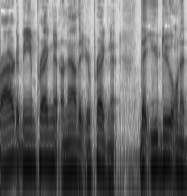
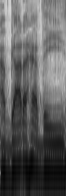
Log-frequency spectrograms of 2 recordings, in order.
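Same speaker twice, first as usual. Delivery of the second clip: usual speaking voice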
